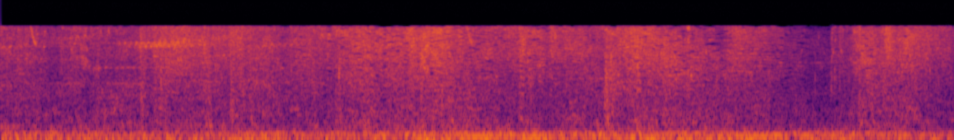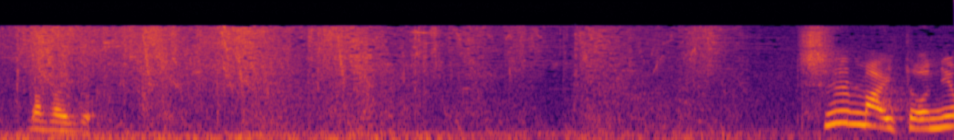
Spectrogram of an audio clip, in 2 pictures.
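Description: Game combat effects whoosh and clatter loudly.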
